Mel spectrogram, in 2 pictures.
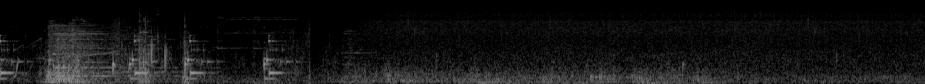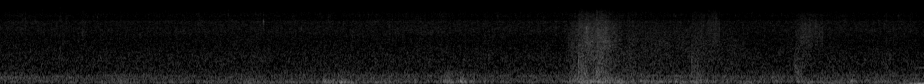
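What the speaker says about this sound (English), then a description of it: "I literally get lightning striked over here" Thunder from a lightning strike in the video game Genshin Impact, in the Inazuma area. A sharp burst at the start is followed by a long low rumble with steady rain-like hiss, then a second crack near the end.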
